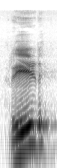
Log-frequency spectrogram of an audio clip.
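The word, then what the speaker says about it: read: ಅಭ್ಯಾಸ ಮಾಡು practised practised ರೀಡ್ ರೆಡ್ ರೀಡ್ ಇಲ್ಲಿ ನೋಡಿ ರೀಡ್ ರೆಡ್ ರೆಡ್ ರೀಡ್ ಅನ್ನೋದು ಸ್ಪೆಲ್ಲಿಂಗ್ ಸೇಮ್ ಇದ್ರೂ ಕೂಡ ಪಾಸ್ಟ್ ಫಾರ್ಮ್ ಅಥವಾ ಪಾಸ್ಟ್ ಪಾರ್ಟಿಸಿಪಲ್ ಫಾರ್ಮ್ ಅಲ್ಲಿ ರೆಡ್ ಅನ್ನೋ ಉಚ್ಚಾರ ಕೊಡುತ್ತೆ ಓದೋದಕ್ಕೆ ರೆಡ್ ಅಂತ ಹೇಳ್ತಾರೆ ರೀಡ್ ಇದ್ದಿದ್ದು ರೆಡ್ ಆಗುತ್ತೆ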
